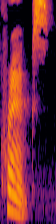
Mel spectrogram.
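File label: "Cranks", English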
